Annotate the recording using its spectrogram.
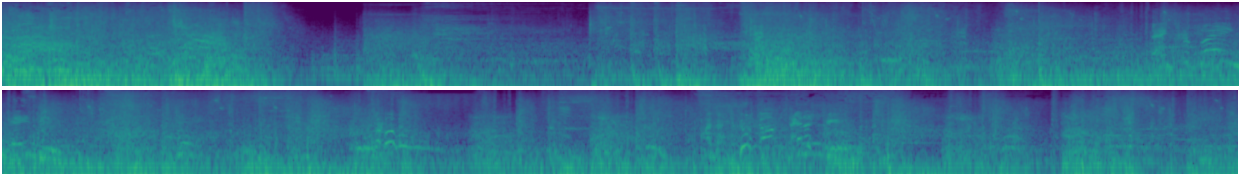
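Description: Game spell effects whoosh and crackle in quick bursts.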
